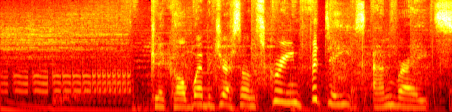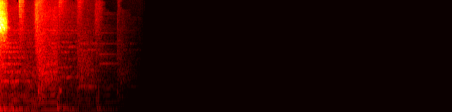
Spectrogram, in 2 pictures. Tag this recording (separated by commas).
Speech, Music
